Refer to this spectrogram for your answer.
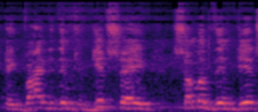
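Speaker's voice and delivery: normal talking voice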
